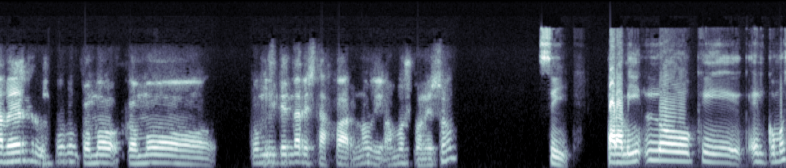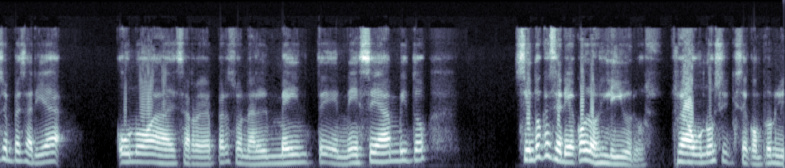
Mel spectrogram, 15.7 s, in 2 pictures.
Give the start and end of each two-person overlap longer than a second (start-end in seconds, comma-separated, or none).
none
